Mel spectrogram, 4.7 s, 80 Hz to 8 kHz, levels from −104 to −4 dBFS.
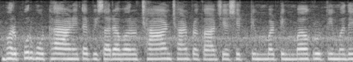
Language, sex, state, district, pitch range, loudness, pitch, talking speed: Marathi, female, Maharashtra, Gondia, 230-240 Hz, -17 LUFS, 235 Hz, 125 wpm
